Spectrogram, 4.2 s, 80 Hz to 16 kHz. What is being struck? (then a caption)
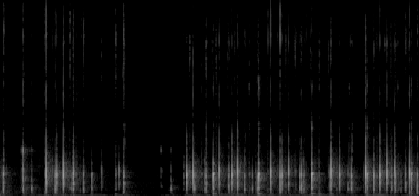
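Mechanical keyboard with plastic keycaps. Fingertips type continuously on a small 65% Zoom65 mechanical keyboard with a dark case and white and grey plastic keycaps. A rapid stream of short, bright plastic clacks fills the clip, broken by a brief pause near the middle, over a faint low hum.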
